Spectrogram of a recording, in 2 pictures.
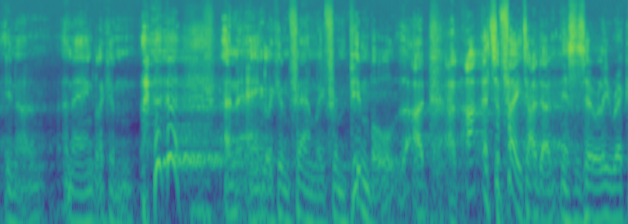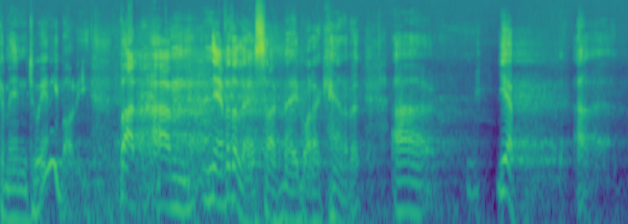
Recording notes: This is a live recording from our event.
